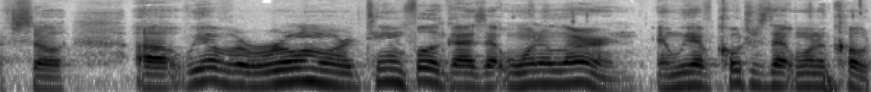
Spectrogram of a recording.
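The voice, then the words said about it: Upstate New York accent. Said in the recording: “I can hear the Rochester, New York accent”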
